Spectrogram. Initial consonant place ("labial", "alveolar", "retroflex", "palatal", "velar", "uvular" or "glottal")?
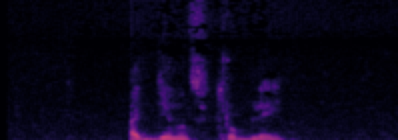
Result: alveolar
